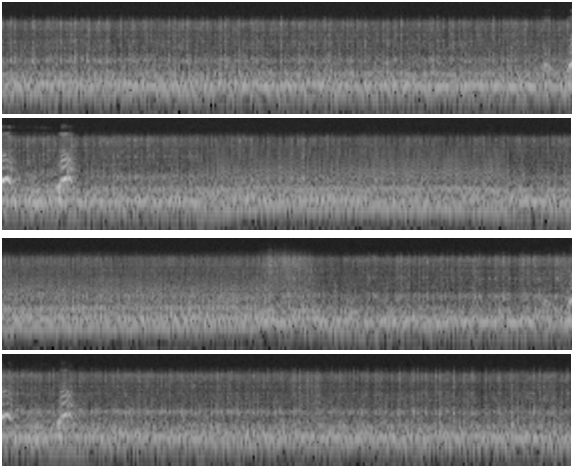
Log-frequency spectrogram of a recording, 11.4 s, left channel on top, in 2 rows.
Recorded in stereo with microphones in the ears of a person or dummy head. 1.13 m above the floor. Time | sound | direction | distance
5.4 | a dog barking | 25° left (ahead or behind) | ?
